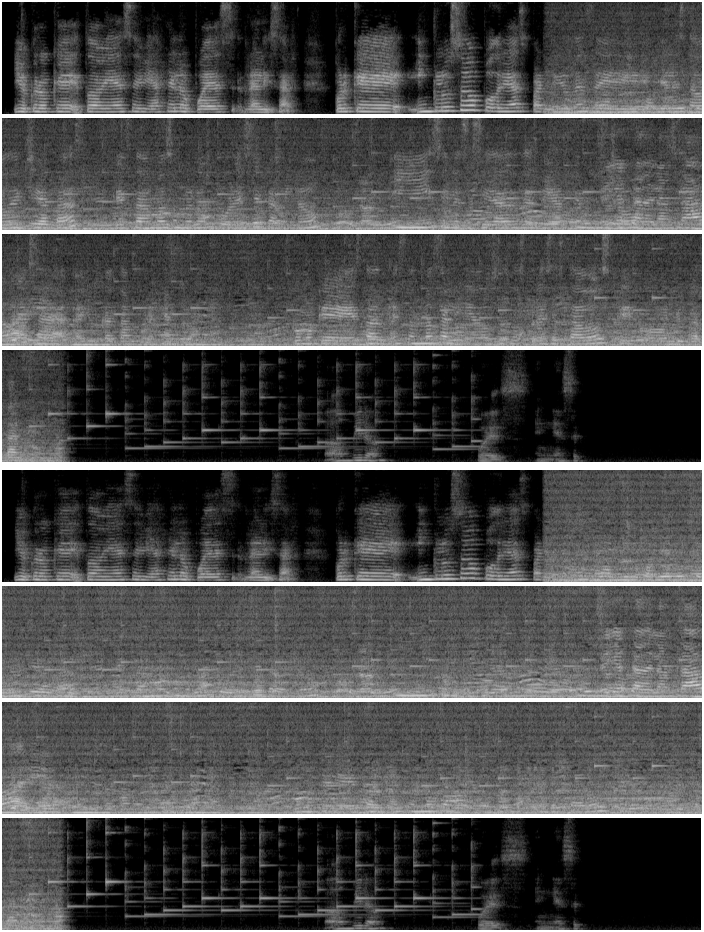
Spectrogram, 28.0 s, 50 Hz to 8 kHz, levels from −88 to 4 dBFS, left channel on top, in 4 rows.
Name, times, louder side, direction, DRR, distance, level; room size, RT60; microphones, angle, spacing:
voice 1, 0.1-2.9 3.3-7.8 8.1-10.3 10.9-16.0 16.9-21.3, left 2 dB, 65° left, 0.6 m, -26 dB
sound 1, 5.4-21.6, right 3 dB, 55° right, 0.6 m, -24 dB
sound 2, 6.9-25.8, right 2 dB, 15° right, 0.4 m, -39 dB
voice 2, 24.2-24.8 25.8-26.7, equal, 5° left, 0.8 m, -41 dB
3.5 x 2.8 x 3.6 m
head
